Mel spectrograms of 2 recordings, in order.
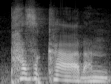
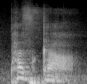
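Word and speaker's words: πάσχα: 이런 뜻에서 나온 것이 파스카라는 뜻입니다. 따라합시다. 파스카. 파스카. 그게 유월절을 히브리 말로 파스카라고 읽습니다.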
